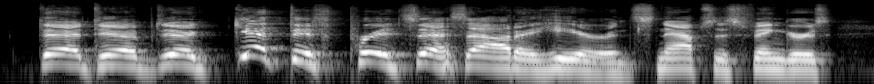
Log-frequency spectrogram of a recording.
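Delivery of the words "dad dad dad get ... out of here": flustered, outwitted villain-like tone. Voicing the outsmarted villain calling for help: flustered Boss Rat voice. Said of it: "Boss Rat, flustered because you, you get outsmarted him, goes".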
